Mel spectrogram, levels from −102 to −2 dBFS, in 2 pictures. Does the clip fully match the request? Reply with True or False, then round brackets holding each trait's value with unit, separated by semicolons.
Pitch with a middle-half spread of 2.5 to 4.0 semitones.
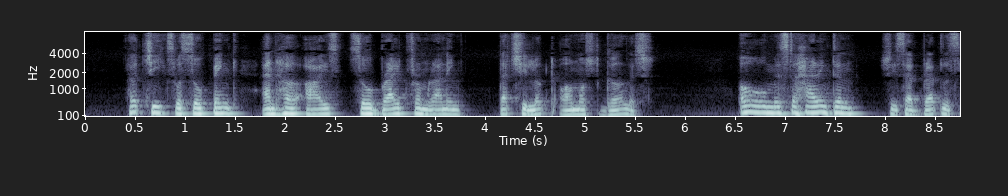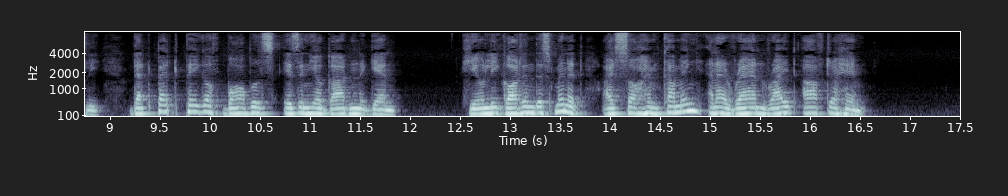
True (3.3 semitones)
